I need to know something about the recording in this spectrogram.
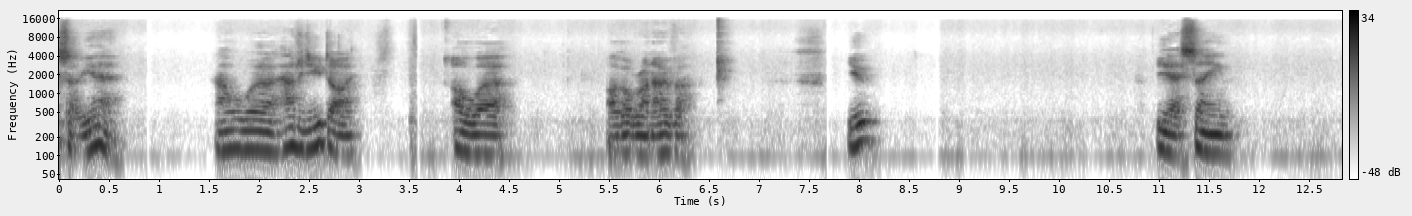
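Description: A man speaks calmly in short bursts, close to the microphone.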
